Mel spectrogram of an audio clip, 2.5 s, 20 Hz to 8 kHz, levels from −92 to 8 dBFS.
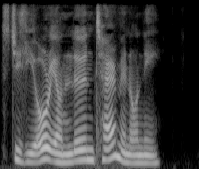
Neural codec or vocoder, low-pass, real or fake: codec, 16 kHz, 2 kbps, X-Codec, WavLM features, trained on Multilingual LibriSpeech; 7.2 kHz; fake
